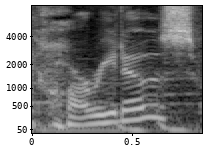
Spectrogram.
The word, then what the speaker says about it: Jarritos: But I fucking love the I'm gonna say Jarritos, because I think it's a soft J normally in Spanish for this, Jarrito.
